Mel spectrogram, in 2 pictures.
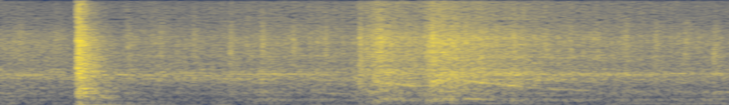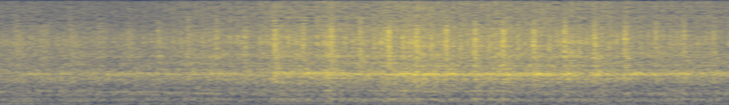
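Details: Light rapid ticking knock riding over idle after a couple of throttle blips, steady rhythm in upper mids; engine knock, cause unknown.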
